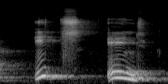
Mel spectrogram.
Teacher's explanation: இச் இஞ்ச் ஆகிய இரு மெய்களும் நாவின் இடைப்பகுதி நடு அன்னத்தின் இடைப்பகுதியை பொருந்துவதால் பிறக்கின்றன.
